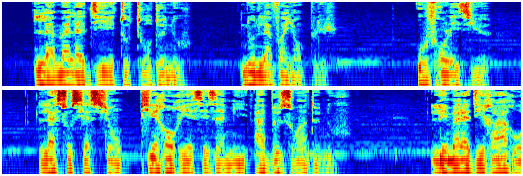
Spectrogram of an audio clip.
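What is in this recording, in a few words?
French narration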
